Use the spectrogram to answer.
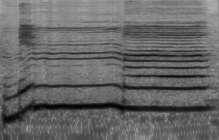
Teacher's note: میم کے اوپر جب شد آ جائے تو اس شد پہ غنہ ہو جاتا ہے۔ ایسا تب ہوتا ہے جب میم کے اوپر شد آ جائے یا جب نون کے اوپر شد آ جائے۔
